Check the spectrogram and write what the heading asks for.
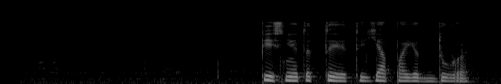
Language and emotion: Russian, angry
